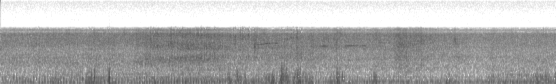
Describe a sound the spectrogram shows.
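Small step-through motorcycles putter at low speed around tight curves.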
